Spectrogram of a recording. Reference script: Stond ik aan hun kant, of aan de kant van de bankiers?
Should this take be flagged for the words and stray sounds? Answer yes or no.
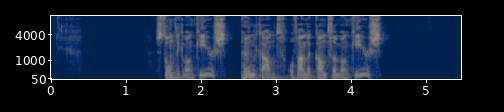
yes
